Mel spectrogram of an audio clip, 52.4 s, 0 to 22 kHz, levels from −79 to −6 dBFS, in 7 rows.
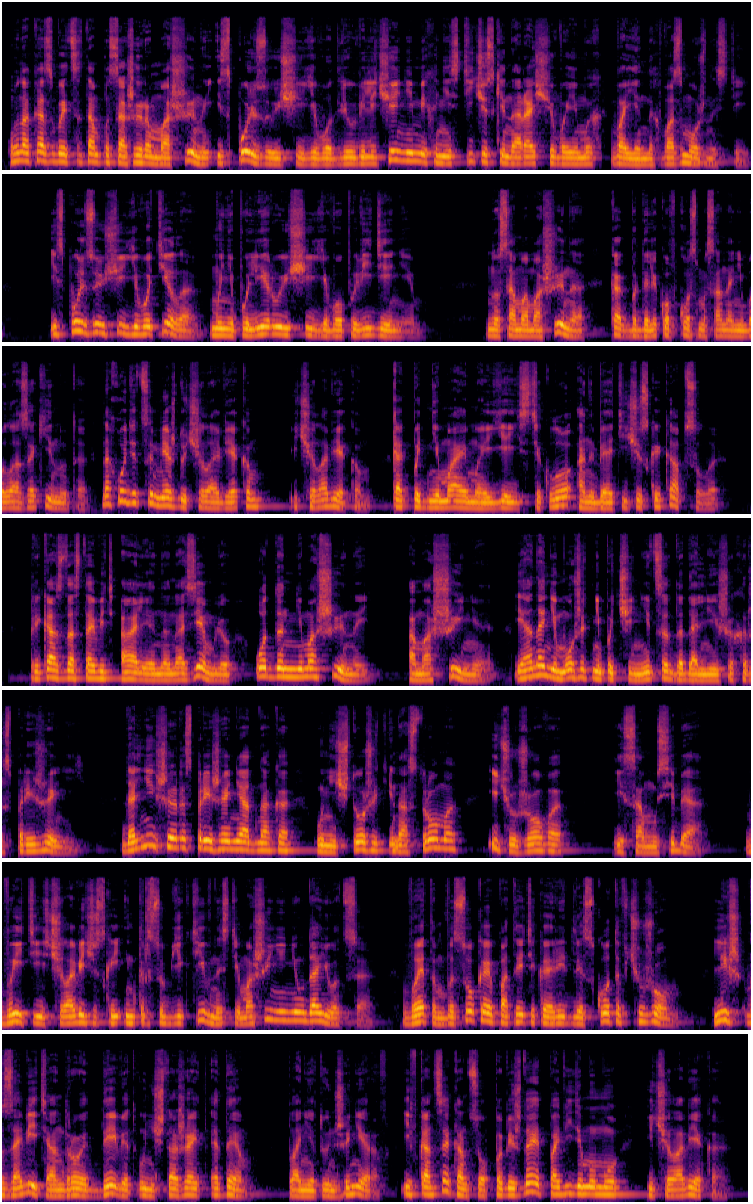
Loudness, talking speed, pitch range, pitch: -25 LUFS, 120 wpm, 105-135 Hz, 120 Hz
